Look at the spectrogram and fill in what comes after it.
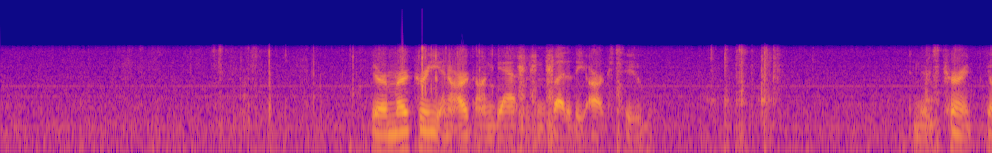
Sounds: Speech

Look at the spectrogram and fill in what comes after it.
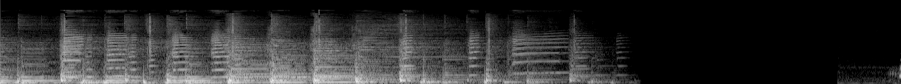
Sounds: inside a large room or hall, Music, Pigeon

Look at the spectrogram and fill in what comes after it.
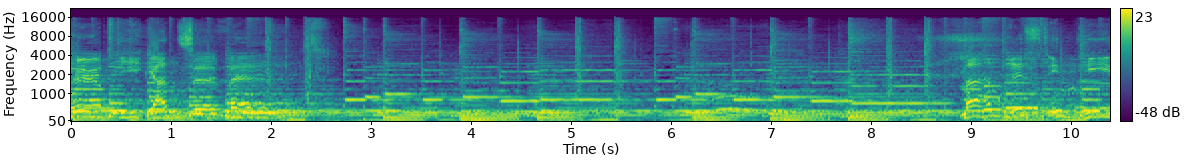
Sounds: Music

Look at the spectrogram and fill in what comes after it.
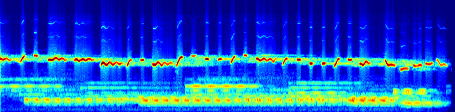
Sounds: Music

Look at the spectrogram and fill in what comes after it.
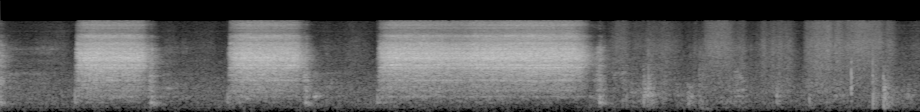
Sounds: inside a small room

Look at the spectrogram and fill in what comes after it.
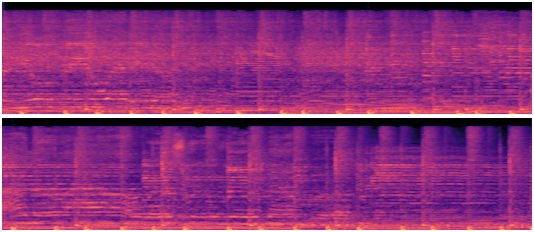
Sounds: Progressive rock, Singing

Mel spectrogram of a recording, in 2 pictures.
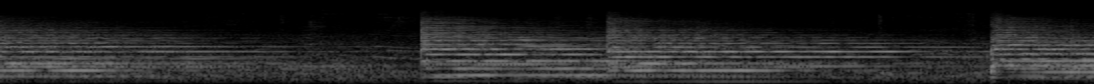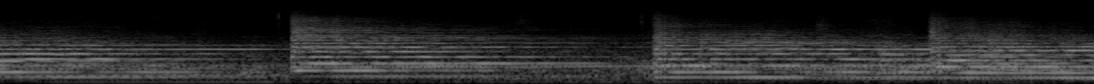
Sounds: Church bell

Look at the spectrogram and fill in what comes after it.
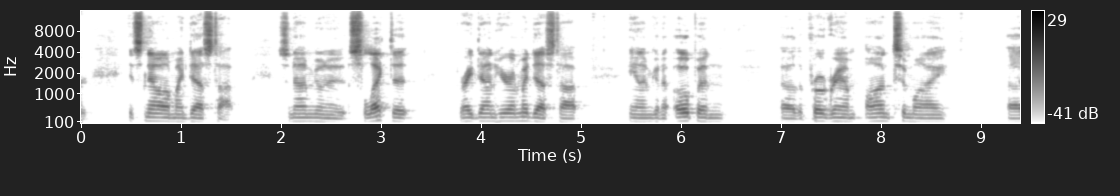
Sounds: Speech

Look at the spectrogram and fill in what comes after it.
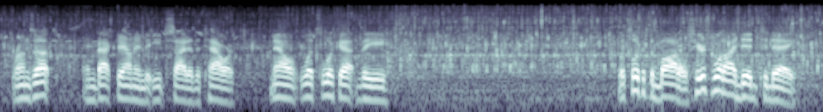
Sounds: outside, urban or man-made, Speech

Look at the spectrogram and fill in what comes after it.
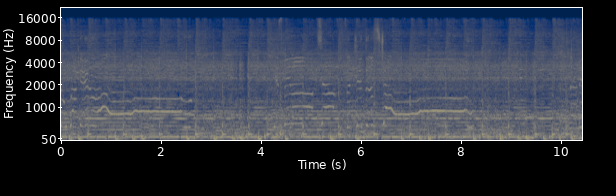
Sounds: Music, Rock and roll

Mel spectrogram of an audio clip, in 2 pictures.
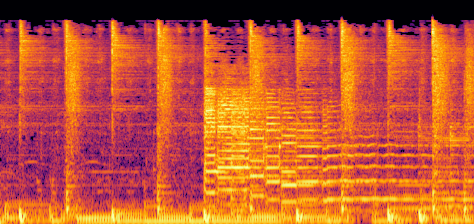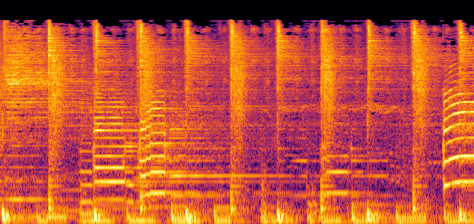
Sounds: inside a large room or hall, Music

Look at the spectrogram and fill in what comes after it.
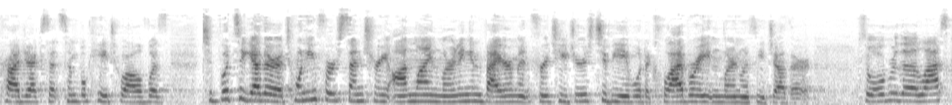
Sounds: Speech

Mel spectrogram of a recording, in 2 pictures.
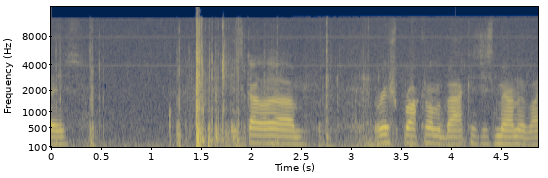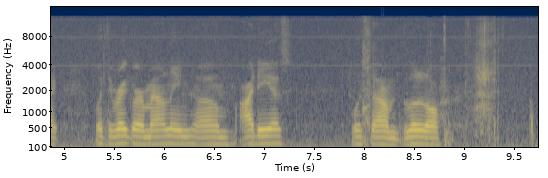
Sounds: Speech

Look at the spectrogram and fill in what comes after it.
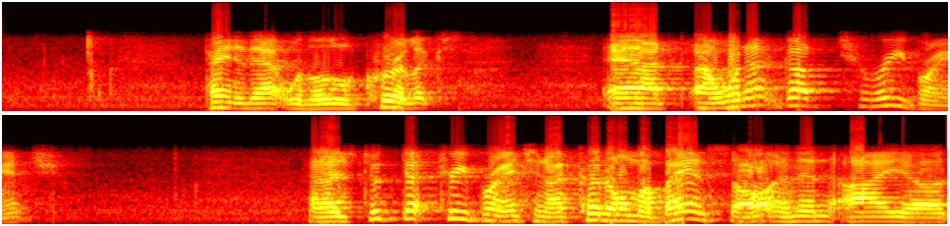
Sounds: Speech

